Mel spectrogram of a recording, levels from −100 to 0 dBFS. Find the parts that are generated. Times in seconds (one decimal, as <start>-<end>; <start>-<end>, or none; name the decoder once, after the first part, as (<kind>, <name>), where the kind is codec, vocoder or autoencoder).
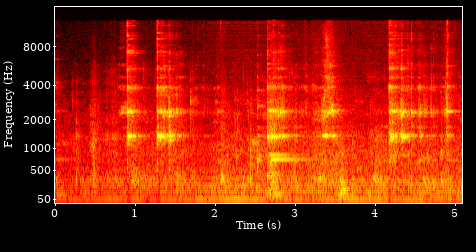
1.9-2.7 (vocoder, BigVGAN v2); 3.8-4.6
